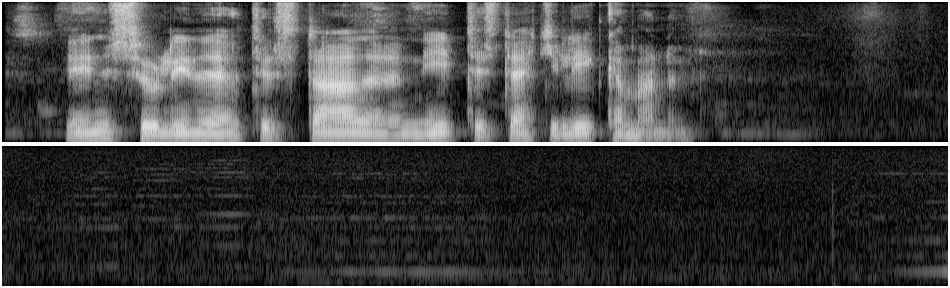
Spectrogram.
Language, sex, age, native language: Icelandic, male, 60-69, Icelandic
